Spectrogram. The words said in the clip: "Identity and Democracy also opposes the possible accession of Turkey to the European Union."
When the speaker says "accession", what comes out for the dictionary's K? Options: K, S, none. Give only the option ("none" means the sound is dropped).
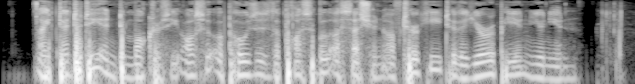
none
